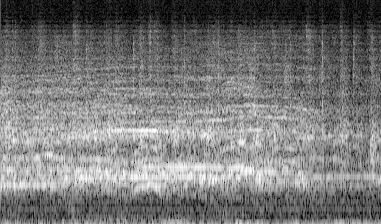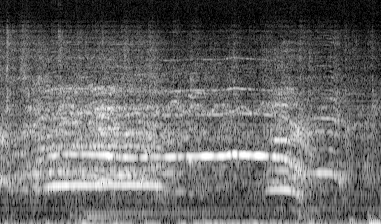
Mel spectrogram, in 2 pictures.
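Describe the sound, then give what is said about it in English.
Steady applause from a sizable audience for the band, with scattered whoops and shouted voices rising over the dense clapping throughout. “How about for the band, y'all? Give them a good round of applause.”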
